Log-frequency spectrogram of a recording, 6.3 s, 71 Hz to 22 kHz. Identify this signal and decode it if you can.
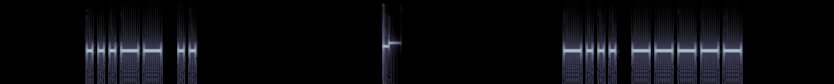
Morse code, heard as a keyed tone, about 28 wpm, 700 Hz. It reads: 3 I B 0
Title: Single-Letter Single-Number 28wpm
